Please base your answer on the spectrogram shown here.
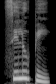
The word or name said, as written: ಸಲಪು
